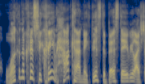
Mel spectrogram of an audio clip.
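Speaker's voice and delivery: high, bubbly customer-service sing-song; super chipper drive-thru lady. Retold or imitated. Imitating the drive-thru lady's chipper greeting at the intercom. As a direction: beam like a theme-park greeter. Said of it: "super chipper, super happy".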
